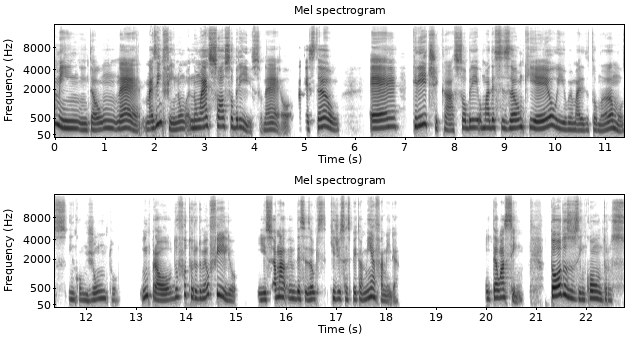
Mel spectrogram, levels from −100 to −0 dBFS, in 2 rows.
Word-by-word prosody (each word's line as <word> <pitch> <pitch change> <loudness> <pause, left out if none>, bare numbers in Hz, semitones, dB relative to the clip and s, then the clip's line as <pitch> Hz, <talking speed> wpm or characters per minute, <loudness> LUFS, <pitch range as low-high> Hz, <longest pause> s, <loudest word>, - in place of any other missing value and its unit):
mim, 205 - +2
então", 170 +1 -3 0.3
né, 195 -5 +3
mas, 190 +3 0
enfim, 310 - +1
não 195 +2 -4
não 220 +1 0
é 270 +4 +6
só 260 0 0
sobre 235 -2 -1
isso, 195 -11 -8
né. 170 +1 -4
O 300 - -9 0.2
a 205 - -8
questão 200 -2 0 0.6
é 220 +5 +5 0.3
crítica 255 - 0
sobre 220 +6 -2
uma 220 0 -1
decisão 220 +1 0
que 235 -2 -3
eu 235 +7 +4
e 190 -4 -2
o - - -7
meu 175 -1 -5
marido 160 -1 -5
tomamos 160 0 -4
em 180 -1 -6
conjunto, 165 +2 -6 0.5
em 245 +6 +3
prol 160 - +1
do 235 +5 -4
futuro 250 -4 -3
do 200 - -3
meu 215 +9 -1
filho. 225 - -1 0.4
E 170 +1 -3
isso 180 +1 -2
é - - +4
uma 240 +1 +4
decisão 185 -3 -1
que 180 - -14
s - - -15
que 205 - -3
diz 190 -1 -5
respeito 180 0 -7
à - - -5
minha 225 +8 +1
família. 155 -9 -10 1.7
Então, 215 +3 0
assim, 230 0 -1 0.5
todos 275 -1 +9
os 195 -3 -3
encontros, 175 -3 -1
200 Hz, 140 wpm, -24 LUFS, 175-230 Hz, 1.7 s, todos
